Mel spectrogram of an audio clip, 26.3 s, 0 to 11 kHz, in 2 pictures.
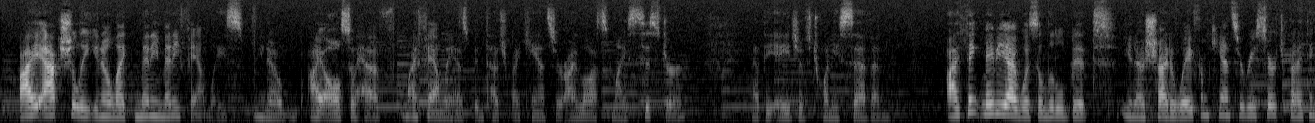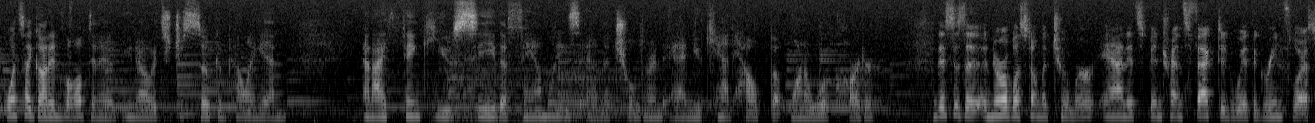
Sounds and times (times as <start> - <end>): Music: 0.0 - 26.3
Speech: 0.2 - 6.9, 7.5 - 8.9, 9.5 - 16.0, 16.8 - 26.3.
